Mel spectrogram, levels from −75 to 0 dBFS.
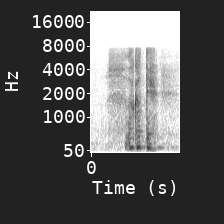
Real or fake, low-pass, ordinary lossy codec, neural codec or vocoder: real; none; none; none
